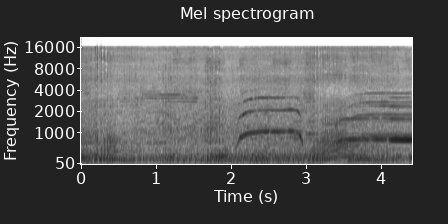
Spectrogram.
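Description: A motorcycle engine rumbles past. About two seconds in comes a long high hoot, then a louder, longer one with several pitches overlapping, each sliding up at its start and down at its end.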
